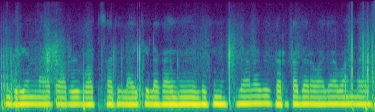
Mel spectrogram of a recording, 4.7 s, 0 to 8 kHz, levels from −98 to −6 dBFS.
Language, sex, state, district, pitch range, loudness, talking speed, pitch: Hindi, male, Chhattisgarh, Kabirdham, 135-145 Hz, -13 LUFS, 215 wpm, 140 Hz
